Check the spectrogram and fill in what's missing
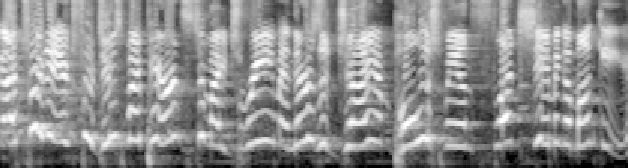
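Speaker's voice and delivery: high, loud comic outrage; exasperated rant. Retold or imitated. Teen introducing parents to her dream, exasperated outburst. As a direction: rant in high-pitched mock despair.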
